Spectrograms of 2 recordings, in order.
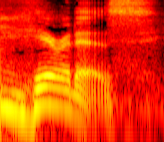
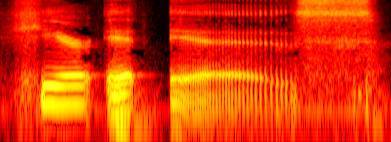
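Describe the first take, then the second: First: Said in the usual way. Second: Deep slow reveal. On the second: Acted. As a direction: drop very low and drag it out. Dramatic reveal of a story.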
